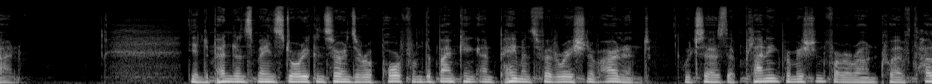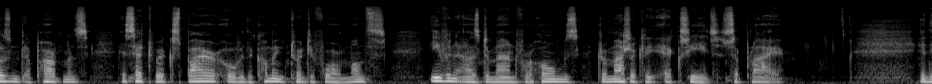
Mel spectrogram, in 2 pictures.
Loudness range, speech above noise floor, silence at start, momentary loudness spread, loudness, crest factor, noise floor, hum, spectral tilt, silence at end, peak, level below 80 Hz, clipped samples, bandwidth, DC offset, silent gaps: 4 LU; 39 dB; 0 s; 14 LU; -24 LUFS; 18 dB; -62 dBFS; none; -5.5 dB/octave; 0 s; -6 dBFS; -56 dBFS; under 0.1%; 16 kHz; under 0.1%; none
